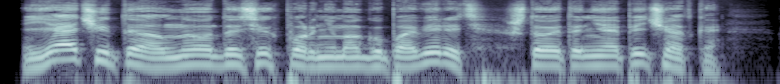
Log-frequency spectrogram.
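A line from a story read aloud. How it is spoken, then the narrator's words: Skeptical snort. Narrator (Russian): хмыкнул Санек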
